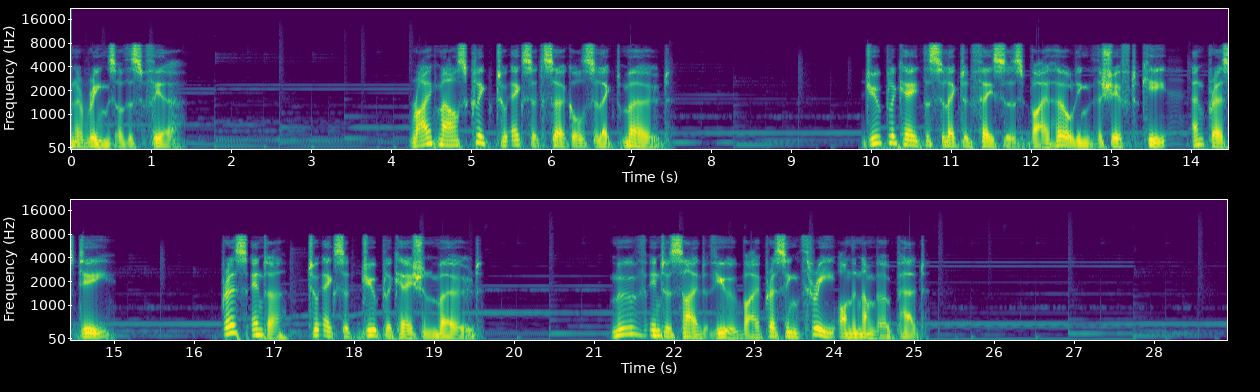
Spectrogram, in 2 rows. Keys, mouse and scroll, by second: 15.8 shift+d, 18.7 Return, 24.4 KP_3.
